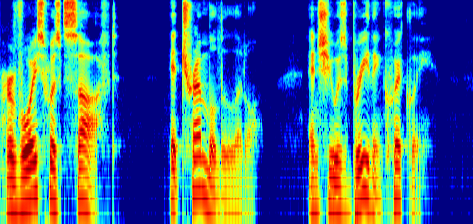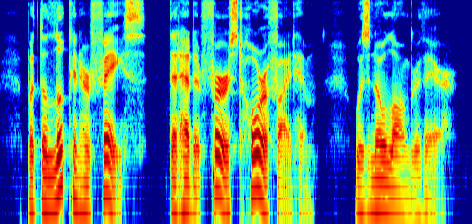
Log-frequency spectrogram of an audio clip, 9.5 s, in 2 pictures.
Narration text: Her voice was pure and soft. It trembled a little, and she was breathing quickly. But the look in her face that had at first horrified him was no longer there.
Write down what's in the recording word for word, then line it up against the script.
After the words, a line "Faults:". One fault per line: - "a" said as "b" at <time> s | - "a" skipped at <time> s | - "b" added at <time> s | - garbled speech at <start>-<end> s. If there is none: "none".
Her voice was soft. It trembled a little, and she was breathing quickly. But the look in her face that had at first horrified him was no longer there.
Faults:
- "pure and" skipped at 0.6 s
